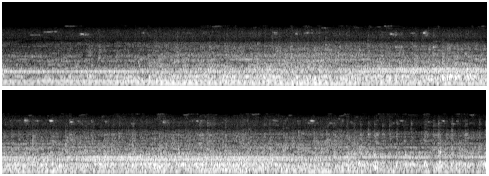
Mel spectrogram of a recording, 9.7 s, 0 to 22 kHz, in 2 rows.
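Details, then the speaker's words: Late-1980s Caterpillar 943 diesel at full throttle driving up and down a steep hill; deep steady drone holding even under load, no surges, dips, jarring or hesitation from motor or transmission; normal healthy operation. "All right, like I say, no jarring, no hesitation from the motor or transmission. It all runs good."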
